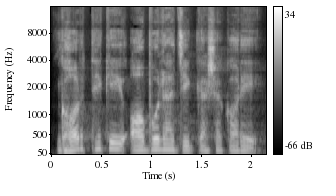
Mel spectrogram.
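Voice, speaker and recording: Casting: male literary narrator, mid-pitched, soft dark tone, heavy reverb with music beneath. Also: a little slow, slightly rough. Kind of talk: scripted literary story narration. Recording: long reverb over music bed.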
